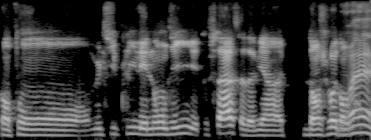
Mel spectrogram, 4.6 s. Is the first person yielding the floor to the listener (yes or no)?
yes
